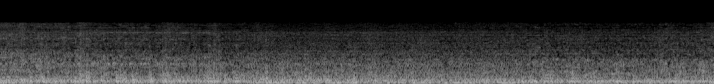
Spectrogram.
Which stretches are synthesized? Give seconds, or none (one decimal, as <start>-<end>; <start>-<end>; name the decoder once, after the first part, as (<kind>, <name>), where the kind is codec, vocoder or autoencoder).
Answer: 0.0-2.5 (vocoder, HiFi-GAN); 5.2-7.1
